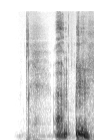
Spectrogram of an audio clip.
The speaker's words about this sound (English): a little cough there.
